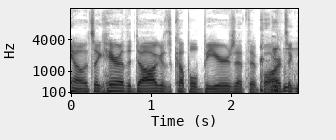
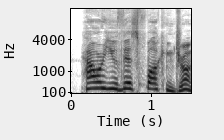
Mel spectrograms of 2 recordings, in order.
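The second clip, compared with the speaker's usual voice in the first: higher-pitched angry yelling; 11 semitones higher than usual. Retelling the tour manager scolding the drunk band: imitating Austin yelling. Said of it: "And he's, like, yelling at us".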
